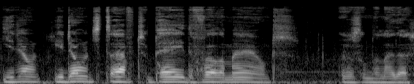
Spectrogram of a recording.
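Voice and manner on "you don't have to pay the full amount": put-on strongly American accent, slow and unhurried. Retelling what Lucy said when the speaker was short of money: very American accent. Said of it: "In a very American accent".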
